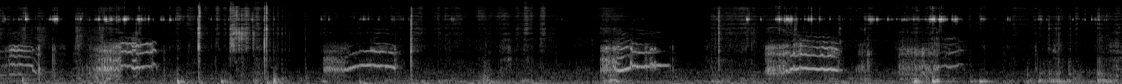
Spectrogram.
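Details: Abyssinian kitten meowing while playing, short high mewing calls with bending, wavering pitch, about five separate mews spread across the clip, with soft rustling and thumps between them.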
